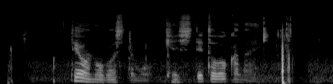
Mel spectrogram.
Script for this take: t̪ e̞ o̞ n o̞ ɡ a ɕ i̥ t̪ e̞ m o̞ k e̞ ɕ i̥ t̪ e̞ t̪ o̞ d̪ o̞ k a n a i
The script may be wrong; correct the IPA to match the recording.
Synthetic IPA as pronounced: t̪ e̞ o̞ n o̞ b a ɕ i̥ t̪ e̞ m o̞ k e̞ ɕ i̥ t̪ e̞ t̪ o̞ d̪ o̞ k a n a i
